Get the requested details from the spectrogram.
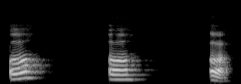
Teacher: my lips are slightly rounded. They are relaxed but slightly rounded. I am not puckering and being tense. I'm not saying ooh. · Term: short oo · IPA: /ʊ/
